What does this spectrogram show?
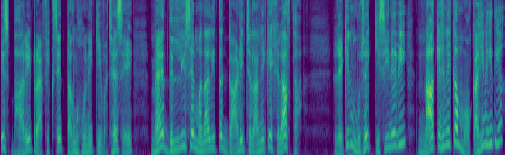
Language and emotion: Hindi, disgusted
